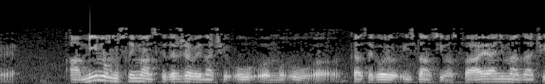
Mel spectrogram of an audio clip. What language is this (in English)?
Croatian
